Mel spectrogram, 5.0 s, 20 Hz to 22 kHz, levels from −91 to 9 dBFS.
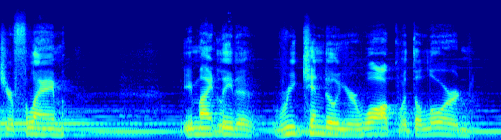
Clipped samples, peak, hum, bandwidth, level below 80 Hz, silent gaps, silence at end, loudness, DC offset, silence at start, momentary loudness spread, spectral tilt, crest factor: under 0.1%; -14 dBFS; none; 15.5 kHz; -74 dBFS; none; 0 s; -34 LUFS; under 0.1%; 0 s; 16 LU; -5 dB/octave; 20 dB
